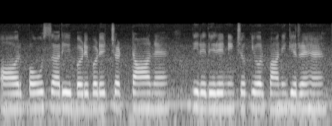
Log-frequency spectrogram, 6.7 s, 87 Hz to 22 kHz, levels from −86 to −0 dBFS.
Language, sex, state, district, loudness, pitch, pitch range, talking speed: Hindi, female, Chhattisgarh, Raipur, -13 LUFS, 190 Hz, 185-190 Hz, 145 wpm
